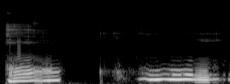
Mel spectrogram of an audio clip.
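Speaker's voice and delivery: whispered high ghostly moan. Retold or imitated. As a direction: breathe out eerie ghost moans. Imitating Lisa's moans.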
